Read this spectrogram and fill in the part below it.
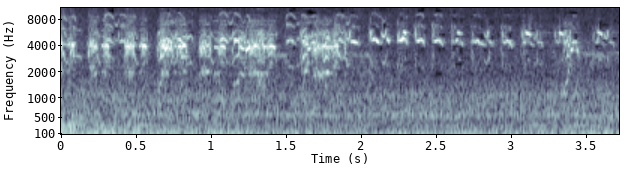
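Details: Roseate tern recorded on 27 August 2022, giving a dense run of harsh, high chattering calls in rapid, uneven succession, several overlapping, over faint background noise.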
